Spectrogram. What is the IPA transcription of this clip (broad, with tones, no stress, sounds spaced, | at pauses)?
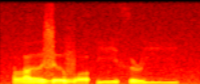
lˠ əː˨˦ z ə̰˦˨ v ɔ̰˨ ʔ iː˧ θ ɹ iː˨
